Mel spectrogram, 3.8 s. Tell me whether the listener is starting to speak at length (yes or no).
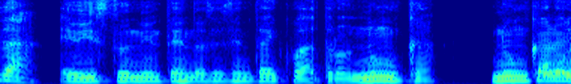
yes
